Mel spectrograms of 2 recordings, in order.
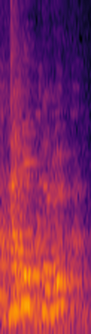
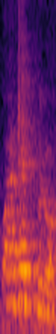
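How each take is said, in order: First: The first consonant is plain. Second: The first consonant is tensed. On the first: This is the standard form. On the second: This is the popular tensed form.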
